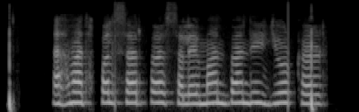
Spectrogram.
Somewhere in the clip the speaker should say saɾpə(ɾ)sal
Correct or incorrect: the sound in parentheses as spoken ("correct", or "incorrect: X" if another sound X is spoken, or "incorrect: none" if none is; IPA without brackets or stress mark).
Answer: incorrect: none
